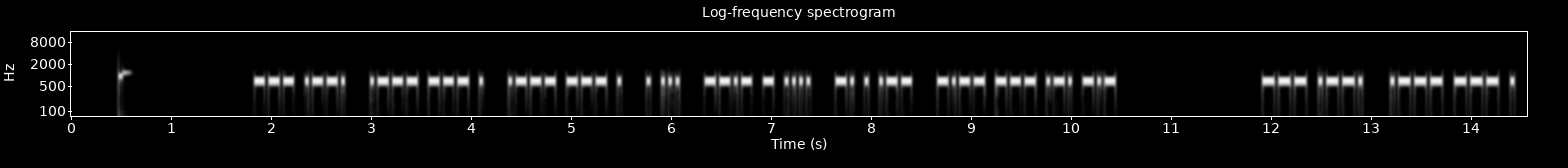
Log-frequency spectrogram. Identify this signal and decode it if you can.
Morse code, heard as a keyed tone, about 30 wpm, 700 Hz. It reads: OP JOE JOE ES QTH NEW YORK OP JOE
